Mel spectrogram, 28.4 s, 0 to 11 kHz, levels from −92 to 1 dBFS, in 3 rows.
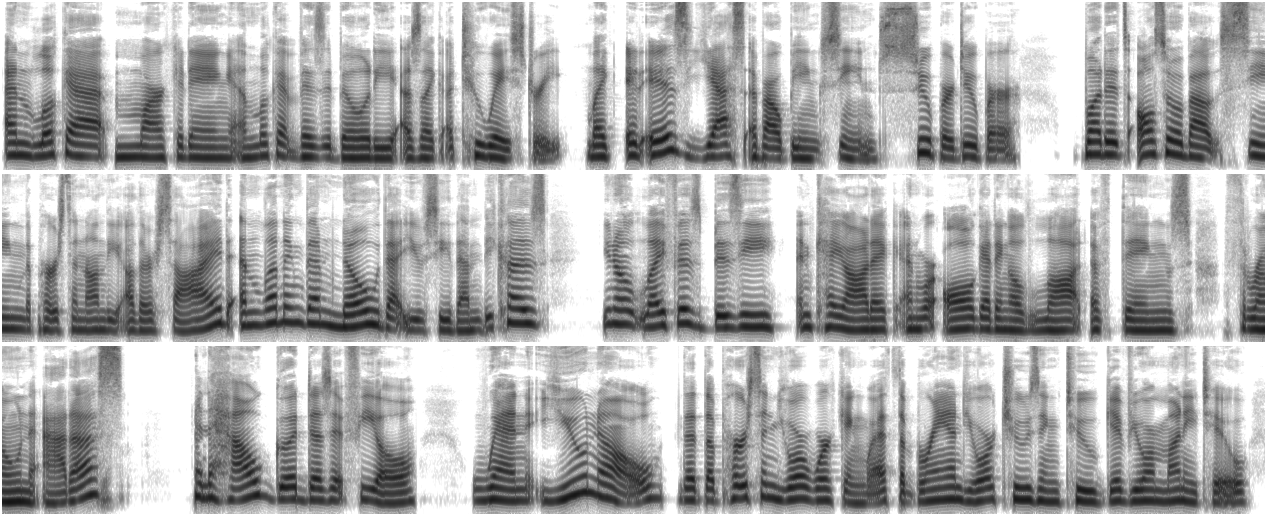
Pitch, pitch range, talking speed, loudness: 180 Hz, 165-205 Hz, 180 wpm, -16 LUFS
